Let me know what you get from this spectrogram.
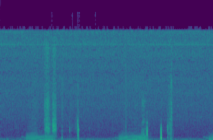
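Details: A sleeping house cat gives two drawn-out, reedy snores that climb and then fall, mixed with soft clicks and small knocking noises.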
